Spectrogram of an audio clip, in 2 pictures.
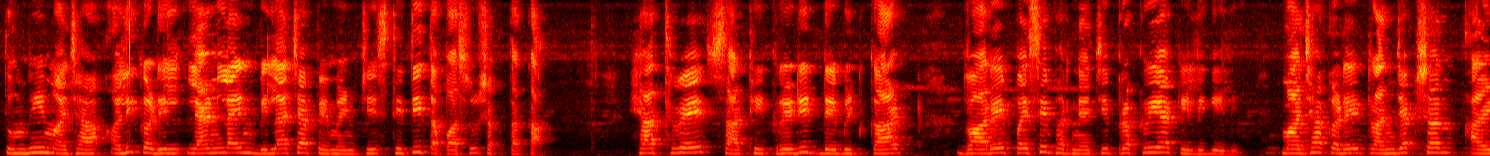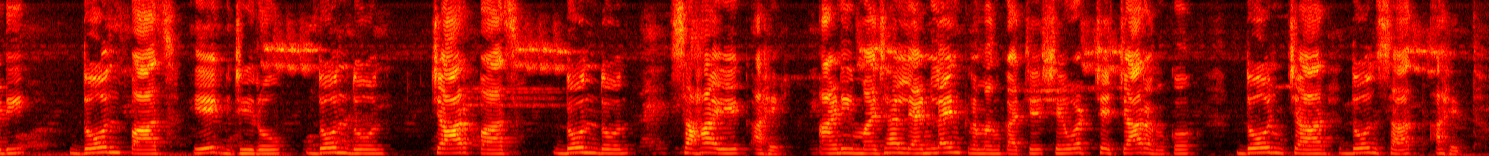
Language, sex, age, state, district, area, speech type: Marathi, female, 60+, Maharashtra, Wardha, urban, read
